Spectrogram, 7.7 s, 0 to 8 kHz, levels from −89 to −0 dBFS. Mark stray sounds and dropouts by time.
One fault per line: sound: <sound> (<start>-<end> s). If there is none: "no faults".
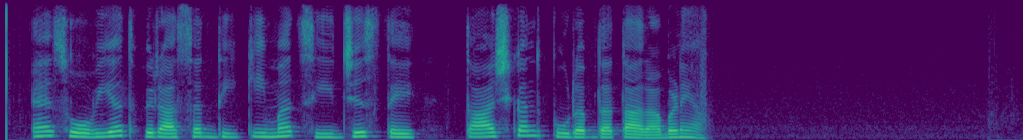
no faults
